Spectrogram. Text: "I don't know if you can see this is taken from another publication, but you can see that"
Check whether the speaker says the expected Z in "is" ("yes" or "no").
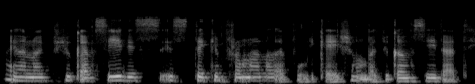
no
